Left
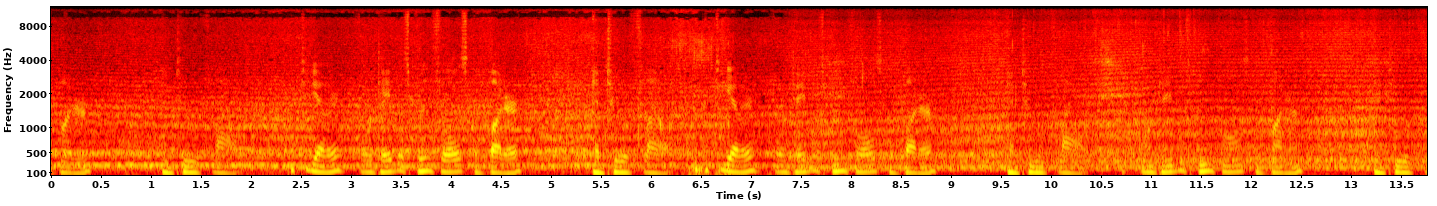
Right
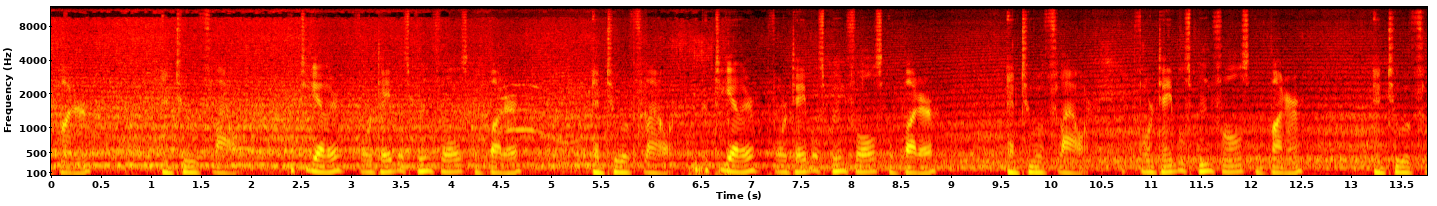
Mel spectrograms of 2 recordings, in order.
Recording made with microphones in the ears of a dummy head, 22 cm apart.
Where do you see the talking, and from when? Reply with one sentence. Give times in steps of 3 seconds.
You can hear the talking on the right from 0 s, in the centre from 3 s and on the right from 6 s.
